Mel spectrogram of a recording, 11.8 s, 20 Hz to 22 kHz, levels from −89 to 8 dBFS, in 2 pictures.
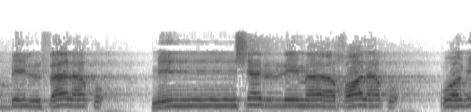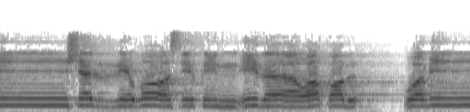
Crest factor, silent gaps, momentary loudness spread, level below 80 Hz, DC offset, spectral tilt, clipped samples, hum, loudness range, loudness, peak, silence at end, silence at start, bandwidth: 18 dB; none; 11 LU; -58 dBFS; under 0.1%; -2 dB/octave; under 0.1%; none; 2 LU; -20 LUFS; -4 dBFS; 0 s; 0 s; 8 kHz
